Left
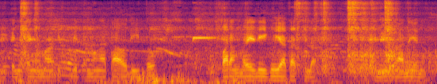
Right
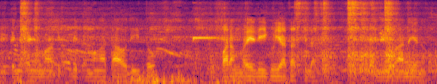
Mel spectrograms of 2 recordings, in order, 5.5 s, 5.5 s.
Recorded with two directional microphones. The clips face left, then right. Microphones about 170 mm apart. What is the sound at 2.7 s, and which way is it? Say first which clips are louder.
Speech: left 3 dB; 25° left (ahead or behind).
